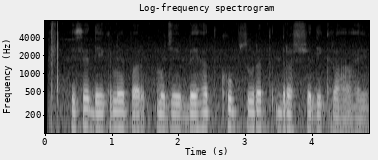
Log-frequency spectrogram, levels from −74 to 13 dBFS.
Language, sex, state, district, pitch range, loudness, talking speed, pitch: Hindi, male, Madhya Pradesh, Dhar, 105-115 Hz, -17 LUFS, 125 wpm, 110 Hz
